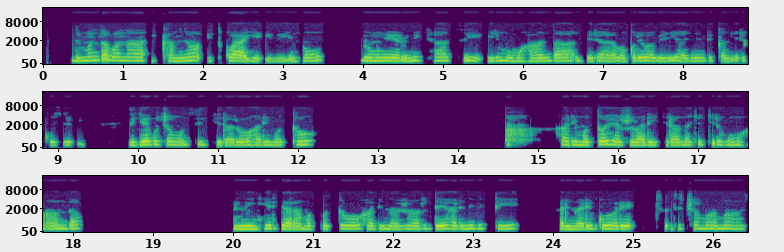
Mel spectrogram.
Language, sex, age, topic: Kinyarwanda, female, 18-24, government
